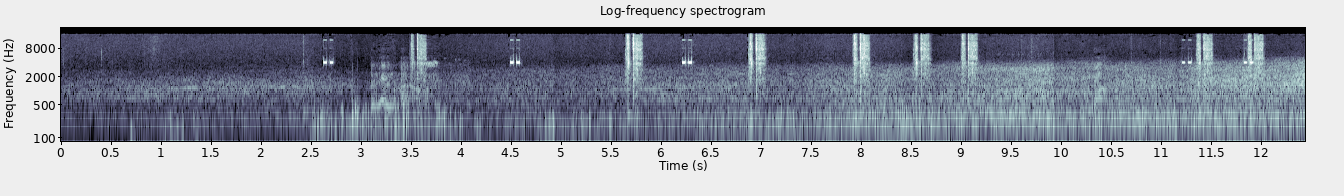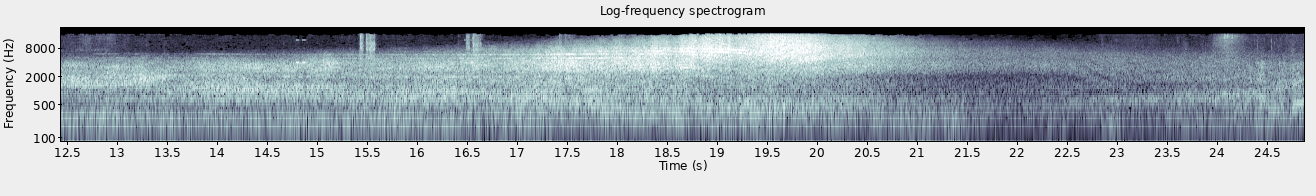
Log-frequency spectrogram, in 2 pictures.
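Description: Airbus A330 Voyager airliner on final approach with landing gear down, its Rolls-Royce Trent 700 turbofans growing steadily louder as it nears and passes overhead. A high whine sits on top at the loudest point near the end, then the sound eases off.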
